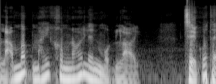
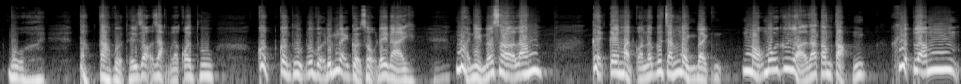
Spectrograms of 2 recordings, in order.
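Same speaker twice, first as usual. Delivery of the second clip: high, loud, fast panicked telling; terrified; 7 semitones higher, 4 dB louder than usual. Acted. Shaken father tells his son about the ghost, high panicked rush. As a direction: blurt out the horror you just saw.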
